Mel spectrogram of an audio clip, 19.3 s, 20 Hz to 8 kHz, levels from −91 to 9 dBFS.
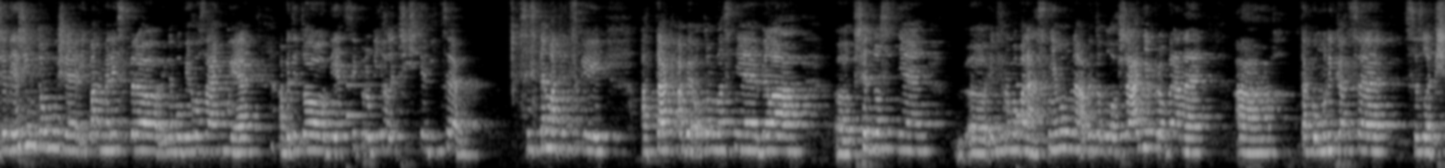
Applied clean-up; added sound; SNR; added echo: classical method WPE with log-MMSE.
